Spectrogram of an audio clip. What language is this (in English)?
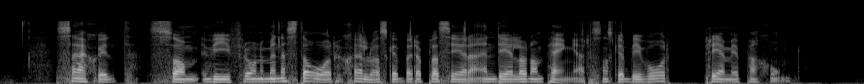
Swedish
